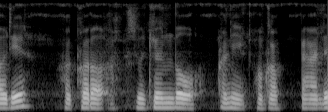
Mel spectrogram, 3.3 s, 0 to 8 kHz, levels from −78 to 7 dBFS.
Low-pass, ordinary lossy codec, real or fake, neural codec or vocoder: 7.2 kHz; none; fake; autoencoder, 22.05 kHz, a latent of 192 numbers a frame, VITS, trained on one speaker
